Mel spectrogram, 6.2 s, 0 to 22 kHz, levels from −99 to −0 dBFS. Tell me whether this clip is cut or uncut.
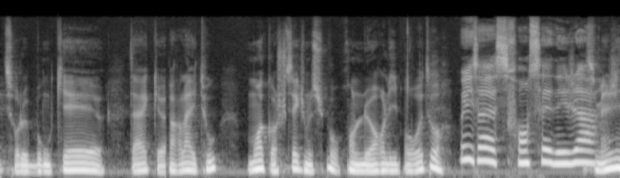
cut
